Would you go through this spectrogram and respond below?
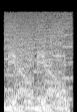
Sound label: meow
